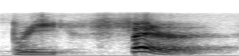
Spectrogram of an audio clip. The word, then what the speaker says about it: prefer: is not prefer it's prefer the accent the stress is in the last syllable and because this ends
